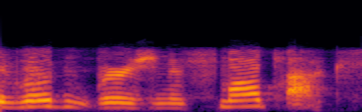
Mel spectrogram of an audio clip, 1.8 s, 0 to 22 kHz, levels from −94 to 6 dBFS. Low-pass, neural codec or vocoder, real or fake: 5.4 kHz; codec, 44.1 kHz, 2.6 kbps, SNAC; fake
